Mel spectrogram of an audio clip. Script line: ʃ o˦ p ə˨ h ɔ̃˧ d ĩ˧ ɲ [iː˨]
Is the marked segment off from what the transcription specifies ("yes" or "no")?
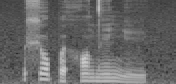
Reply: yes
